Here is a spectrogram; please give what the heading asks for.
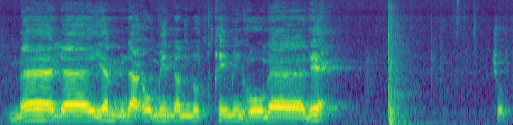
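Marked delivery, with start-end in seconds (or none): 0.1-3.3 slow, louder recitation of the definition; recited rule. Shown as a demonstration. Teacher reciting the grammar rule to students, slow and loud. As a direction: chant the rule slowly like a memorized text. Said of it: "شكون الإعراب اللفظي".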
